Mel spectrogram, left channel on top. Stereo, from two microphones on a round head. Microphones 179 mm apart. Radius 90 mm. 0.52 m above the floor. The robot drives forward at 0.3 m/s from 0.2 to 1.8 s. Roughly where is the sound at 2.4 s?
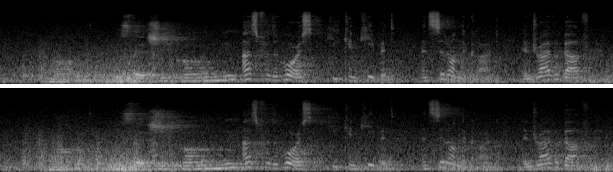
Left.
